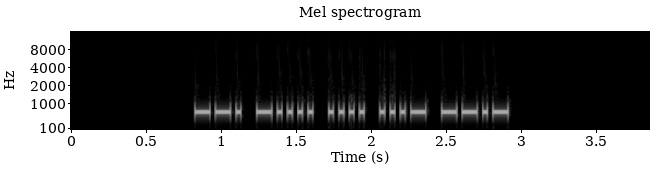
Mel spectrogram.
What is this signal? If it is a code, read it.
Morse code, heard as a keyed tone, about 36 wpm, 700 Hz. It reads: G6HVQ
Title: DXCC-100 Call Signs - 5 Characters - Repeated 3x - 35wpm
